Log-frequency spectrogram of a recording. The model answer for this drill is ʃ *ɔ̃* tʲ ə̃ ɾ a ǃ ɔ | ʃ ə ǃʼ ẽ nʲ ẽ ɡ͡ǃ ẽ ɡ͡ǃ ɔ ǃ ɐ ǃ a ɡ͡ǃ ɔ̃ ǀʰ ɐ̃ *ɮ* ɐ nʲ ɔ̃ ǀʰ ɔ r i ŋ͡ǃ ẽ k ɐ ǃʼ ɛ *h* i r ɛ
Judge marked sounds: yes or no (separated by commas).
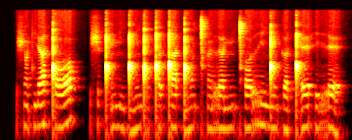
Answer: yes, no, yes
